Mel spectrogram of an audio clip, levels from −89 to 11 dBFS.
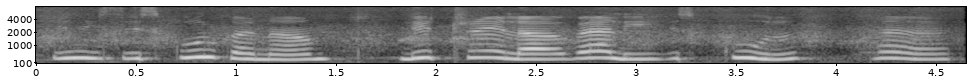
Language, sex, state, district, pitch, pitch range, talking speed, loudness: Hindi, female, Bihar, Patna, 305 Hz, 280-335 Hz, 105 wpm, -14 LUFS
